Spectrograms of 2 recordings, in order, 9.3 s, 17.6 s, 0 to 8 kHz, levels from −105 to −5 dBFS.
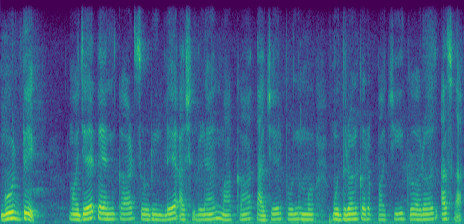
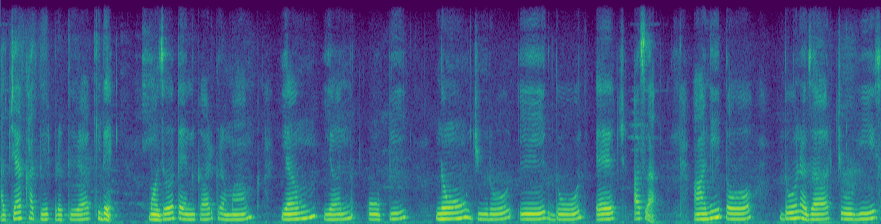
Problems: background sounds at intervals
